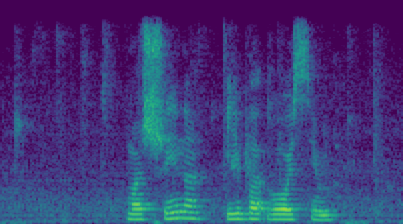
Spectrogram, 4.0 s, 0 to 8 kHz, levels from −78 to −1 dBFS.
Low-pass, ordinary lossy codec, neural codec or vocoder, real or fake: 7.2 kHz; none; none; real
